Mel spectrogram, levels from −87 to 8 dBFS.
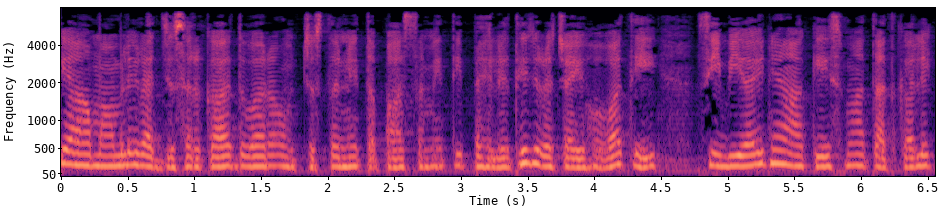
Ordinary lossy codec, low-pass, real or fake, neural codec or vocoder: none; 7.2 kHz; fake; vocoder, 24 kHz, 100 mel bands, Vocos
